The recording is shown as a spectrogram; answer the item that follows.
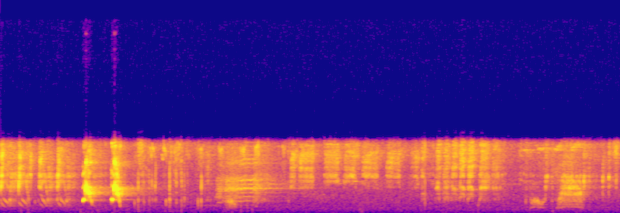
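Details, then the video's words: A lyrebird in Dandenong Ranges National Park, apparently courting, mimics laser-blaster sounds. It gives quick falling "pew" sweeps and two loud sharp zaps, then a run of softer, varied chattering imitations. "Lyrebird trying to woo making blaster noises"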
